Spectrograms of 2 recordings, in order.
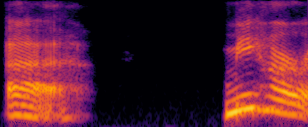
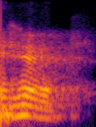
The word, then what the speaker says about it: Meher: And it's Mihar and Me. Is that right? Pronounce it correctly? Meher. Correct. Meher.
